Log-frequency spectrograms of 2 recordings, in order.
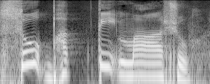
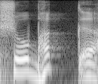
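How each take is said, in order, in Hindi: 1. पहला अक्षर 's' ध्वनि से शुरू होता है। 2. पहला अक्षर 'sh' ध्वनि से शुरू होता है। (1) "उसको मैंने करेक्ट कर दिया" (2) "कई बार ऐसा होता है, निकल आता है"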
